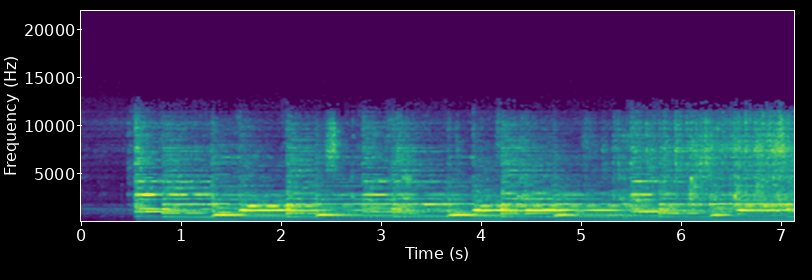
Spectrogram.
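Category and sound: signal or alarm, church bells ringing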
